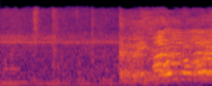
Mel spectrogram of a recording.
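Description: Low hum and room murmur, then from about a second in a man speaking loudly over a chamber microphone.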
